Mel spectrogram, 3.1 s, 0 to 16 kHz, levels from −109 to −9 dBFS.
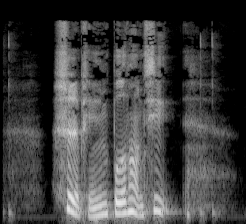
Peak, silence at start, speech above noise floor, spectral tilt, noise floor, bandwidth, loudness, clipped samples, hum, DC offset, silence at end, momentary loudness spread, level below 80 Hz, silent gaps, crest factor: -8 dBFS; 0.7 s; 39 dB; -4.5 dB/octave; -64 dBFS; 11.5 kHz; -26 LUFS; under 0.1%; none; under 0.1%; 0.55 s; 12 LU; -64 dBFS; none; 20 dB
